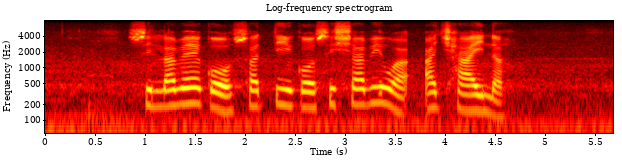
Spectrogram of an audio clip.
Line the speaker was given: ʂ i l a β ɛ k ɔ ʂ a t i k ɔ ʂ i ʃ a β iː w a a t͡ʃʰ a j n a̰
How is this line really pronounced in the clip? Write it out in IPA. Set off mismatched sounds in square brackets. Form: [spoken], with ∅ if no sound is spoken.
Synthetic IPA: ʂ i l a β ɛ k ɔ ʂ a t i k ɔ ʂ i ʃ a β [i] w a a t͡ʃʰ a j n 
